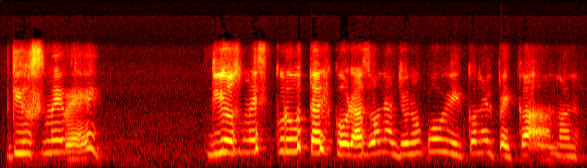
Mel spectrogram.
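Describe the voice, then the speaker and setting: A woman pastor preaching a sermon, animated, acting out quoted people and firing pointed questions at the congregation. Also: high voice, highs cut off.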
